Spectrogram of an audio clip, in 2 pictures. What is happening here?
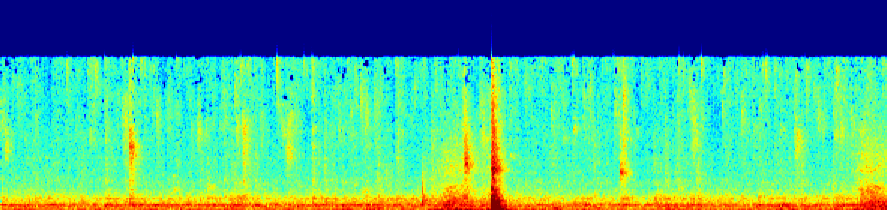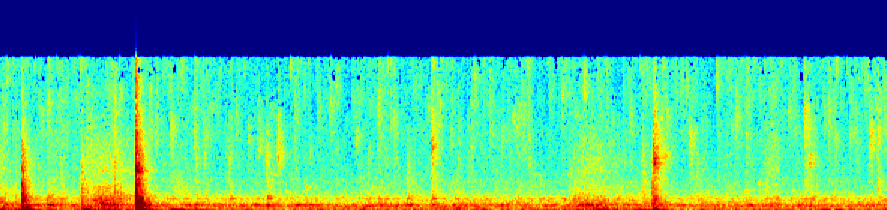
Water is running. I open a drawer and then close it again. I open another drawer and then close it again.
